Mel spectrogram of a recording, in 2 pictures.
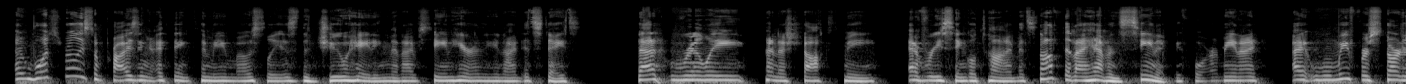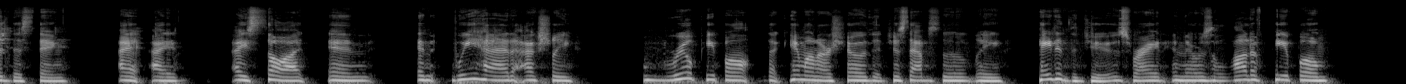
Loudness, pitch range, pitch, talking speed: -22 LUFS, 160-200 Hz, 180 Hz, 170 wpm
